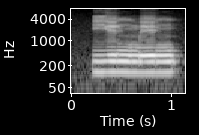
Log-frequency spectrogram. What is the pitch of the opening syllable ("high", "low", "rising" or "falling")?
high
